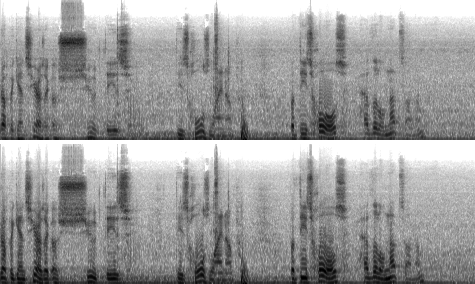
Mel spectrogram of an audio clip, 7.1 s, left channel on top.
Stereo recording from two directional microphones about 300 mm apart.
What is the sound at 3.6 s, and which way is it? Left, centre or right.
Speech, centre.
